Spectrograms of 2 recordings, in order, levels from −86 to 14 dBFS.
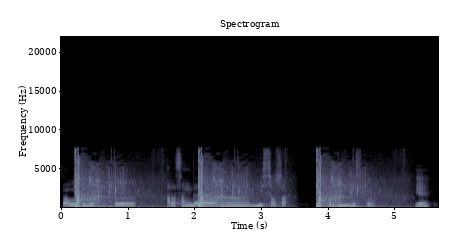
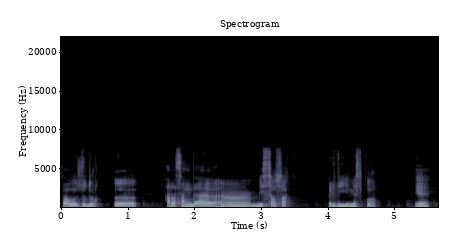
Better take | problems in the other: second | background sound (Explosion); 2 dB above the speech

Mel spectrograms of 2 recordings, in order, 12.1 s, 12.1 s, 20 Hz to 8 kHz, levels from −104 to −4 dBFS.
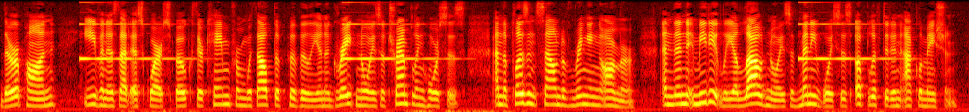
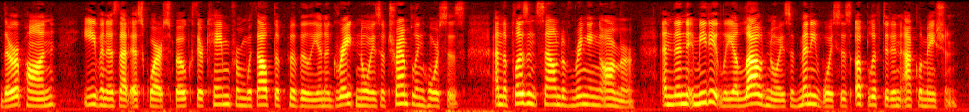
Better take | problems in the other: second | background sound (Ringtone / Bell); 8 dB below the speech

